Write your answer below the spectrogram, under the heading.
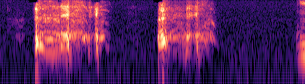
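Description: Two harsh, rasping coughs about two seconds apart, each lasting roughly a second, with the start of a third at the end. They are close and fairly loud, with no talking.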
